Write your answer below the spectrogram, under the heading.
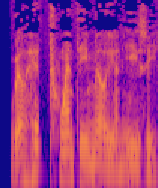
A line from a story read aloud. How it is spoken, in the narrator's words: Trumbull thought happily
